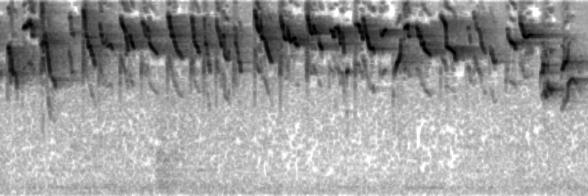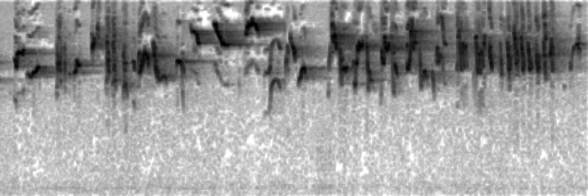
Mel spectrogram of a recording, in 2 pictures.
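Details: Extended Oriental white-eye song used as a lure and tutor for other singing birds: a sustained, rapid, high-pitched warble of twitters and downward slurs, nearly continuous, with a brief softer stretch midway.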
